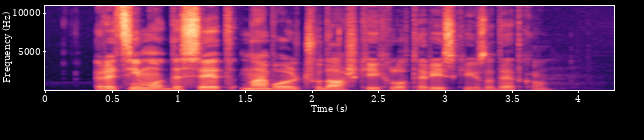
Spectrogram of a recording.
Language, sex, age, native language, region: Slovenian, male, 12-17, Slovenian, Savinja region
